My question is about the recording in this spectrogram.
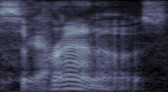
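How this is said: The word is said with an anglicized American pronunciation. "on the show they always said the Sopranos"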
